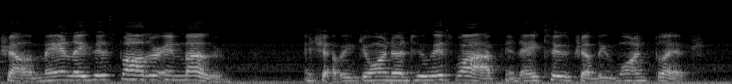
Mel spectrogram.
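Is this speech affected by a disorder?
Yes: Parkinson's.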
